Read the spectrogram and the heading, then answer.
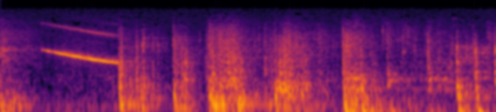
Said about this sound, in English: All right, Tweety son, this is a police raid. Constable, break the door down.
